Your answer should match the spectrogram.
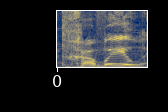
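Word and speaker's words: Haval: «Хавейл» — это китайская марка, их крупнейший производитель внедорожников. Пишется как «Хавал».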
